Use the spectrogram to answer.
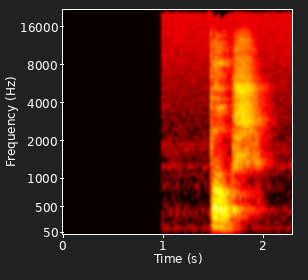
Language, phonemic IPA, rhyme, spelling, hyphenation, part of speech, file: Dutch, /poːs/, -oːs, poos, poos, noun, Nl-poos.ogg
- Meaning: 1. undefined period of time, an indefinite period 2. eternity 3. pause, interruption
